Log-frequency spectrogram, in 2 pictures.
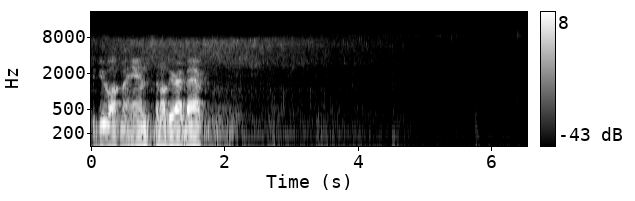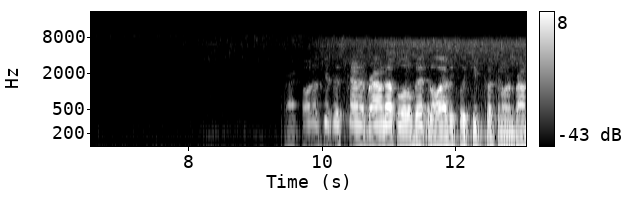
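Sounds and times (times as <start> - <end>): bacon sizzling in skillet: 0.0 - 13.0.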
